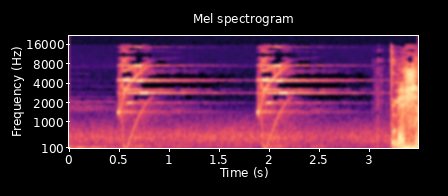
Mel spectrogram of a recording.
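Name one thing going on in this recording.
Bright electronic chimes ring twice from a video game.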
